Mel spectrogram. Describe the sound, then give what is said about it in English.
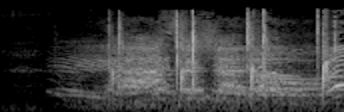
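A crowd celebrates in Hostage Square in Tel Aviv with singing and drumming. Massed voices swell quickly into loud sustained chanting and shouting, and a few sharp percussive hits punch through the din. “The crowds here in Hostage Square have been celebrating. There's been singing, dancing, drumming, a real sense of joy and release.”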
